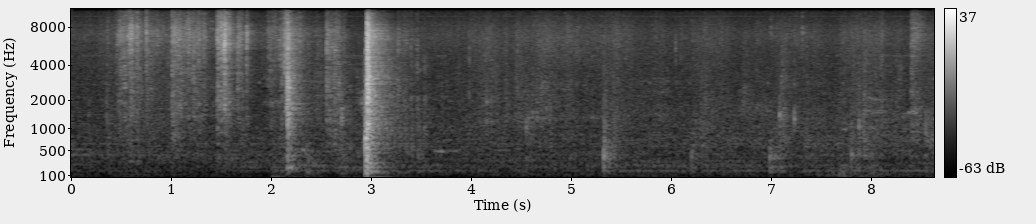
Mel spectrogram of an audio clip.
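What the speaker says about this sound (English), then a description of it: "Door closing." A door bangs shut inside a house with a single sharp thud, preceded by a few softer knocks and rattles, all faint against a quiet room.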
